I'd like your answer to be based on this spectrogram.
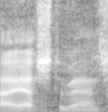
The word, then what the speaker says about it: Estevan: So, tell me about growing up in, is it Estevan, Saskatchewan? – Yeah, Estevan, Saskatchewan.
